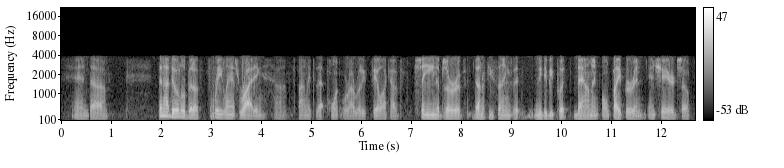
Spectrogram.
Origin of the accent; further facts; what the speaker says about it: Atlanta, Georgia, United States; also born or lived in Missouri / New York; Well, I was born and raised in Atlanta, and so I'm 68 years old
